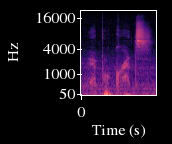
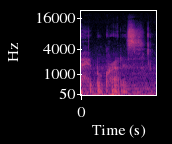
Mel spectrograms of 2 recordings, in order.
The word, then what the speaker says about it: Hippocrates: Anyway, I always read his name somewhere and I never say his name, so I think it's Hippocrates. Because you know the Hippocratic Oath? The one that says, do no harm.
